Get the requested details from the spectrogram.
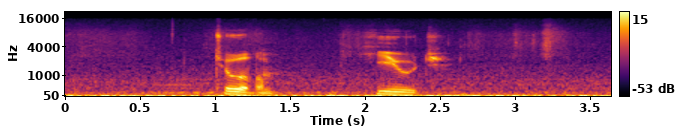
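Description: A man speaks briefly and loudly nearby, outdoors.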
